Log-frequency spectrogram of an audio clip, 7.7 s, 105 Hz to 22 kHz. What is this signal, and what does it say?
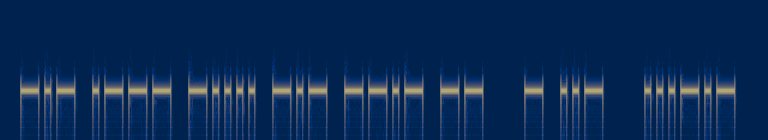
Morse code, heard as a keyed tone, about 20 wpm, 700 Hz. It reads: KJ6KQM TU <SK>
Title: Practice QSO - Exchange 4 - Ending - 20wpm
